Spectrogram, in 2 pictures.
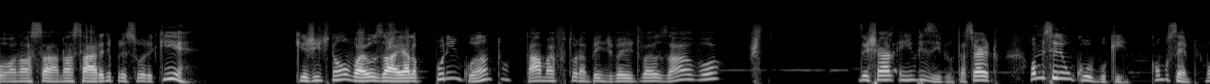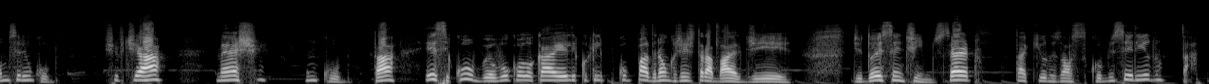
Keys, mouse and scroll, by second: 0.2-7.5 shift+middle drag, 7.5 click, 9.6-10.6 scroll up 3, 10.6-13.0 middle drag, 13.0 shift+a, 16.4-19.5 drag, 21.4-22.3 shift+middle drag, 23.4-24.1 middle drag.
